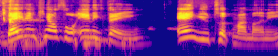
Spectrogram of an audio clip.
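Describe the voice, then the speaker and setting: Very wide pitch swings run through this woman's voice. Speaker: podcast co-host. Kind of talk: casual chat. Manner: loud.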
